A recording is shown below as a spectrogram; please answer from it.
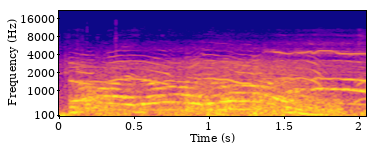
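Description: Off-road SUV's engine revving hard under load as it ploughs through deep snow, its pitch swinging up and down.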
